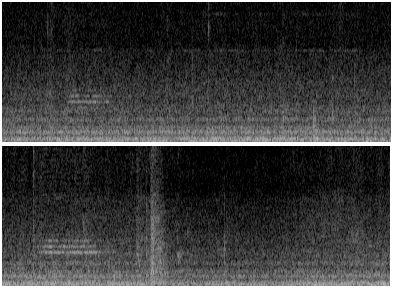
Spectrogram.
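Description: Orange colour pencil shading on tracing paper, a steady rapid scratching of the lead over the sheet.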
